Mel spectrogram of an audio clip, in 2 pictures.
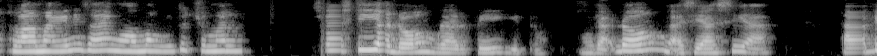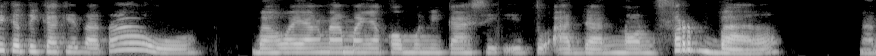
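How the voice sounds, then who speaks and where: A woman teaching a workshop, lively, asking and answering her own questions. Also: mid-range voice. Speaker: trainer. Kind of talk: online workshop lesson.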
